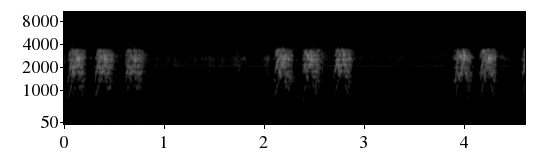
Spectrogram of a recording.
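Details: Bald eagle at the Fraser Point nest, captured by a live camera in the late afternoon, calling in clipped high chirps grouped in threes, with pauses of about a second between groups.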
